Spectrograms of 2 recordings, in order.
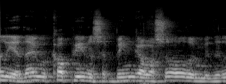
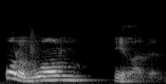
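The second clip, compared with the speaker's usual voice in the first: bingo caller; 3 semitones higher than usual. Acted. Calling bingo numbers with rhymes.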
